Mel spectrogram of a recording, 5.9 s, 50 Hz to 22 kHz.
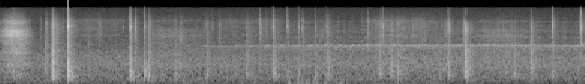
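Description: A 2018 Honda Gold Wing's seat being tugged up and loose by gloved hands: scattered sharp clicks and small plastic knocks, with a short rustle at the start.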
